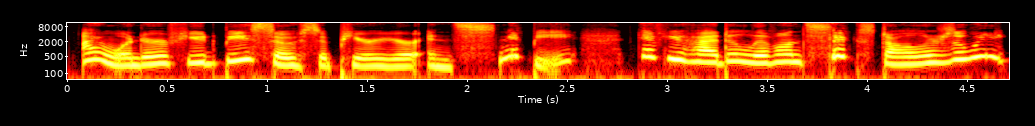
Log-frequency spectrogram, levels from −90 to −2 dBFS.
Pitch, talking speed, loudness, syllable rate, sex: 270 Hz, 240 wpm, -16 LUFS, 6.0 syllables/s, female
